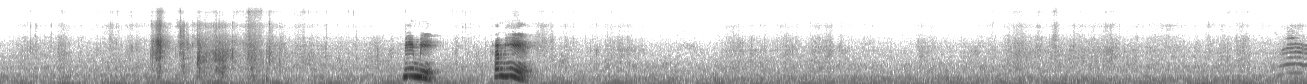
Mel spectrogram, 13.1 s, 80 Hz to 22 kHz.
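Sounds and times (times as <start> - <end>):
cat meowing: 12.7 - 13.0.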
